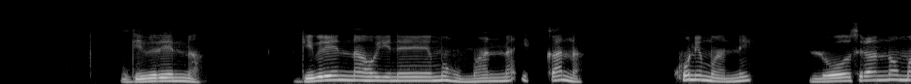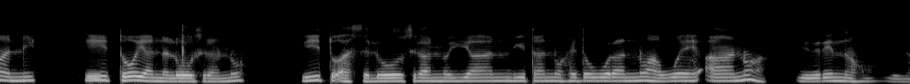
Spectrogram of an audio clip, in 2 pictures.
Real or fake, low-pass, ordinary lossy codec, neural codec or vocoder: fake; 7.2 kHz; Opus, 24 kbps; autoencoder, 48 kHz, 32 numbers a frame, DAC-VAE, trained on Japanese speech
